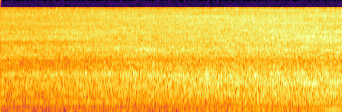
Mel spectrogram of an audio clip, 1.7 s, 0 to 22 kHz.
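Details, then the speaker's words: 2003 Honda Pilot 3.5 L V6, about 210,000 miles, with a known transmission problem and a tampered intake air temperature sensor. An even, quiet idle with a steady hum and no knocks or misses: normal idle. "runs great though i mean listen to that sounds smooth and quiet i think for a time this got regular service"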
